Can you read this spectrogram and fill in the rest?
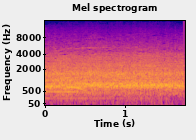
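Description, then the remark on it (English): A huge crowd cheering in one loud, unbroken roar at the end of a brawl, a dense wash of voices that holds steady for about two seconds with no single voice standing out. “That sounds like an enormous crowd.”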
